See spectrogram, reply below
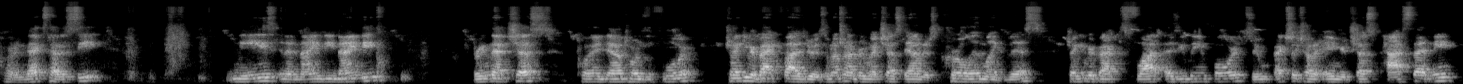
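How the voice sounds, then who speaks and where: A man's voice: mid-range voice, a little fast, slight background noise. Congested man coaching from across a roomy gym. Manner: relaxed, friendly coaching while demonstrating stretches on the floor. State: congested, stuffy nose. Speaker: fitness coach. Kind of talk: live-streamed workout instruction. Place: garage gym, indoors. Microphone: camera mic from across the room. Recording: echoey garage, voice from a distance.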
